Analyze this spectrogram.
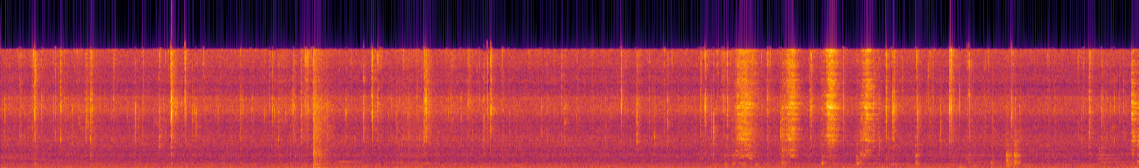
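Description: Obtuse barracuda frying in hot oil in a wok over a gas burner: a steady sizzle with a low hum underneath, scattered pops, one sharp click about four seconds in and a run of clicks in the second half.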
